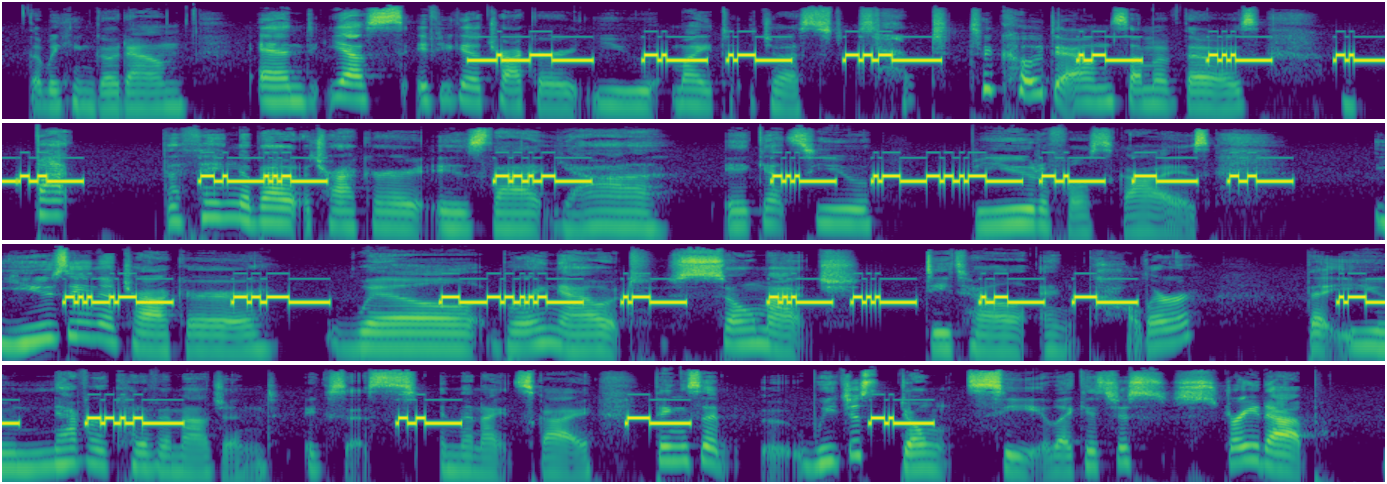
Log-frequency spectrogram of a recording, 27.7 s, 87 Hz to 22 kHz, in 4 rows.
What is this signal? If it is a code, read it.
TTY/TDD text telephone tones (45.45 baud Baudot), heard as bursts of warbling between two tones, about 400 Hz shift, 1600 Hz centre, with speech in English. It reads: THE MARGINS ARE ENTIRE TO SERRATE WITH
